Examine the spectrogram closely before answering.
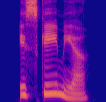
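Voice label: "ischemia", British English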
